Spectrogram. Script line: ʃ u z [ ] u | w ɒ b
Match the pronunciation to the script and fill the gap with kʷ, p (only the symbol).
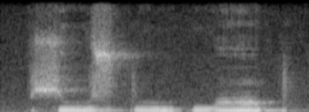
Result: p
